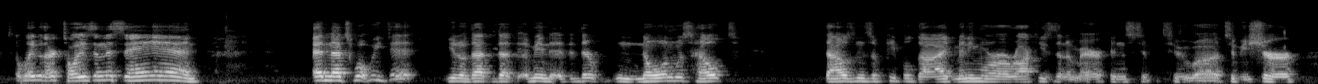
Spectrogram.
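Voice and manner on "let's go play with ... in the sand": put-on childlike voice, much higher. Retelling a line from someone's sketch, in a childish voice. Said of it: "it's in a childish voice".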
